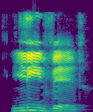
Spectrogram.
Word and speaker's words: l'hiver: Juste après l'hiver. Generally in French, if er is at the end of the word, we pronounce it as ay. But here we are going to pronounce it as l'hiver, l'hiver.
